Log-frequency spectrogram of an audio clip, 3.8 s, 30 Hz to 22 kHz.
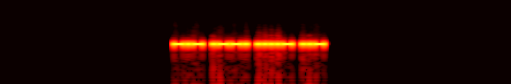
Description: Morse code, heard as a keyed tone, about 47 wpm, 700 Hz. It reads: KP4U
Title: DXCC-100 Call Signs - 4 Characters - Repeated 2x - 50wpm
